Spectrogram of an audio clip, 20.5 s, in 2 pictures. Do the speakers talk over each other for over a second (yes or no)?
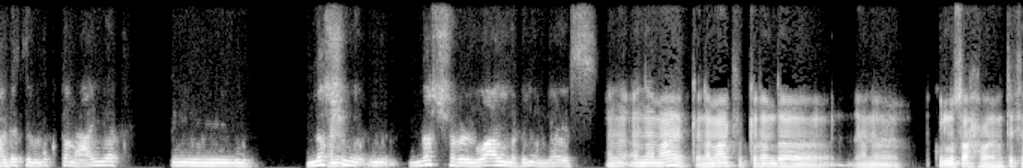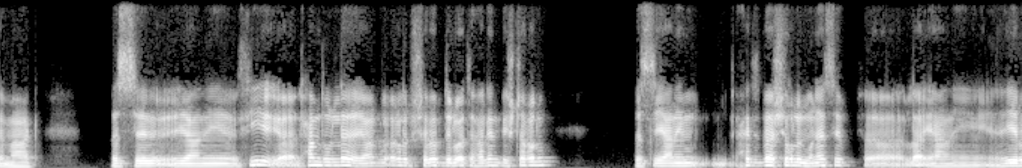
no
